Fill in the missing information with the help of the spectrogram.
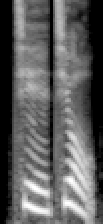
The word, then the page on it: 解救: jiě jiù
